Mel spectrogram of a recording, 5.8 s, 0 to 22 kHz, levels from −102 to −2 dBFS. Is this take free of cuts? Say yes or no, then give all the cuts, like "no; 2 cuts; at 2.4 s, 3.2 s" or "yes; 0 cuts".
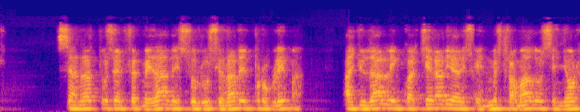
no; 1 cut; at 4.7 s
